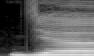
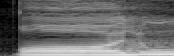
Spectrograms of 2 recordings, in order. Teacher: Kum ada hukum idhar syafawi, sebab mim sukun menghadapi huruf selain mim dan ba, di mana di sini hurufnya adalah huruf qaf. Maka mim sukun tetap dibunyikan bunyi aslinya, bunyi m dan tidak ditahan. Ja'ukum qa hukumnya adalah mad tabi'i zahiri, sebab ada alif yang didahului harokat fathah, maka qaf panjang 2 harokat saja.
